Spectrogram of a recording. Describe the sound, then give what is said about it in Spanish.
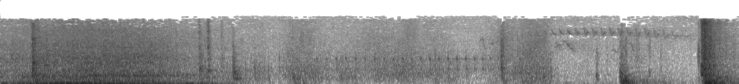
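An off-road vehicle pulls up beside a wooden cabin among forest trees and the driver climbs out. A low engine rumble fades away, followed by quiet shuffling and a couple of sharp door thunks, the last one the loudest. “Al momento, detiene el vehículo junto a una cabaña de madera levantada entre el verde de los árboles y sale de él.”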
